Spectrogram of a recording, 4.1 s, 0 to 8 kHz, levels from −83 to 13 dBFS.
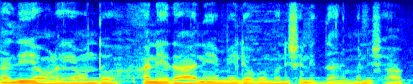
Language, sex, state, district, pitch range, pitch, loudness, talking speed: Kannada, male, Karnataka, Koppal, 105-115 Hz, 110 Hz, -18 LUFS, 145 wpm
